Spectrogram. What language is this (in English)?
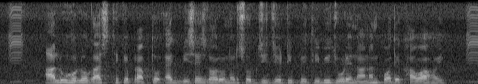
Bangla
